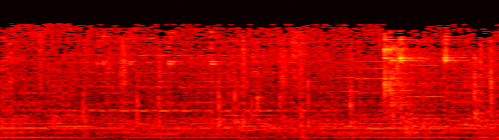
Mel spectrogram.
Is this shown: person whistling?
no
